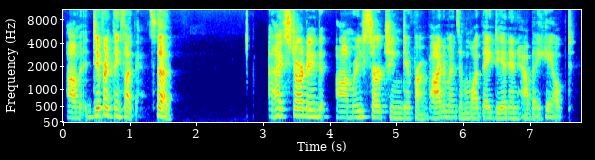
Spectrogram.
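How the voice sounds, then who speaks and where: A woman in her early sixties with a voice a little lower than most women's. She talks casually and candidly, as a vlogger does to regular viewers. Her delivery is folksy, and she repeats and corrects herself as she goes. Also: fairly even intonation, normal speed. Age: early 60s. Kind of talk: casual personal chat to viewers.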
